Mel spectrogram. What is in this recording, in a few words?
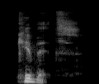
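"kibitz", Australian English; pronunciations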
